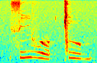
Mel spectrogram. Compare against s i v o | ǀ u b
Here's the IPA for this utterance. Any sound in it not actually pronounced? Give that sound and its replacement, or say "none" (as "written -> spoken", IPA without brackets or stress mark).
none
